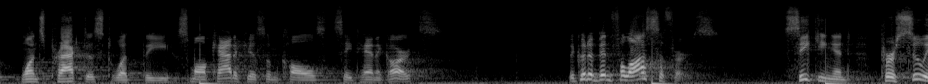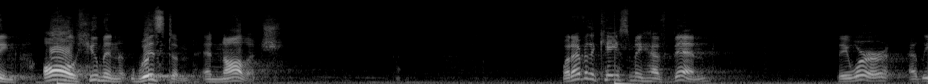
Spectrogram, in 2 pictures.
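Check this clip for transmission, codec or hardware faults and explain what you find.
Five DC steps, each a brief low thump at 2.00, 6.52, 8.26, 9.85 and 15.43 s. The waveform's zero line jumps by about -23 dBFS (about -22 dBFS at 15.43 s), then decays away through a 2 Hz high-pass.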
